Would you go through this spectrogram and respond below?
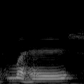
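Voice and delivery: says his name softly, almost under breath; tenderly calling his name quietly; soft gentle call. A narrator's reading. Yamini softly calls Mahesh's name, gentle and quiet. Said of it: "हळूच म्हणाली".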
